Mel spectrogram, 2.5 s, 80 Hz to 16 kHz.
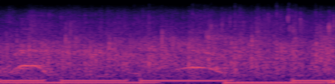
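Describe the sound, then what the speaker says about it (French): Audience applause for the candidates at a local final of the Ma thèse en 180 secondes contest, a faint, continuous patter of clapping under steady sustained tones from music or a sound system. "Applaudir très très fort"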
